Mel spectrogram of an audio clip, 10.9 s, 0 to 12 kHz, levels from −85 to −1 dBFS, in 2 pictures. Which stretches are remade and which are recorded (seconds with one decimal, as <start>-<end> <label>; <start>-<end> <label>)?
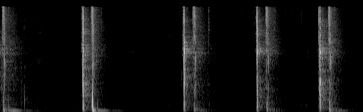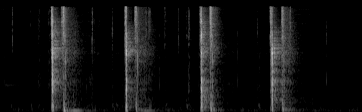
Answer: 0.0-3.5 recorded; 3.5-7.0 remade; 7.0-10.9 recorded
